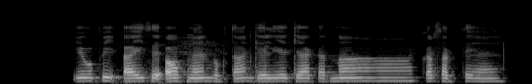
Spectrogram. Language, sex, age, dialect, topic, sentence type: Hindi, male, 18-24, Awadhi Bundeli, banking, question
